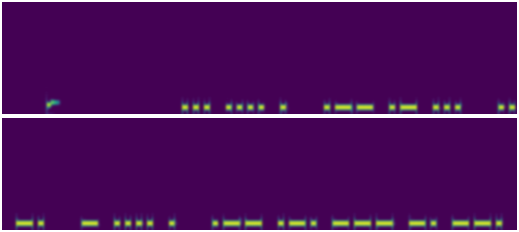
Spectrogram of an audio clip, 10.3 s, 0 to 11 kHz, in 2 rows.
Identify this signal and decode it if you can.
Morse code, heard as a keyed tone, about 22 wpm, 700 Hz. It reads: SHE WAS IN THE WRONG
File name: Sentences with 9-Word Phrases - 22wpm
